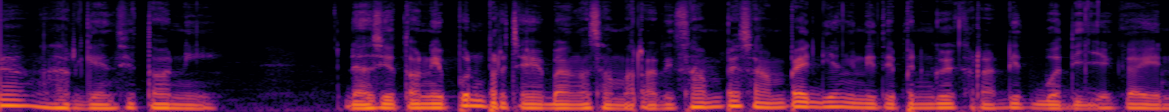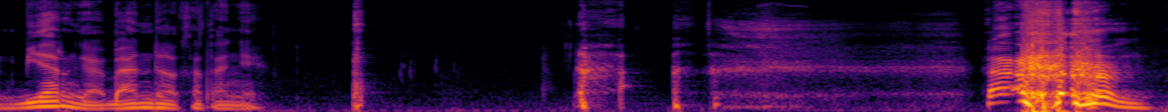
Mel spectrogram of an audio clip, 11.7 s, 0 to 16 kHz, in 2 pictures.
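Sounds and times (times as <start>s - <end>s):
speech: 0.0s - 7.7s, 10.8s - 11.6s
person coughing: 8.7s - 9.8s, 10.8s - 11.6s.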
